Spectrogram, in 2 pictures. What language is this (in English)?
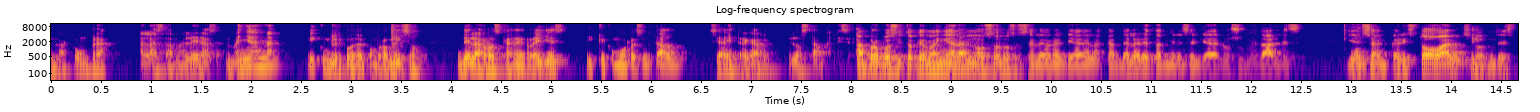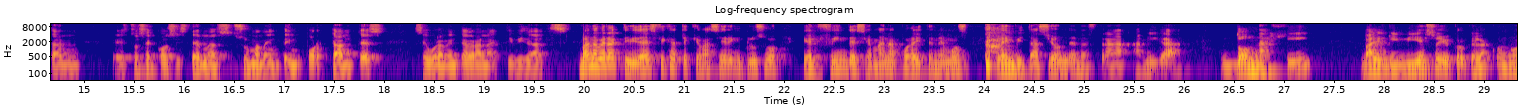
Spanish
